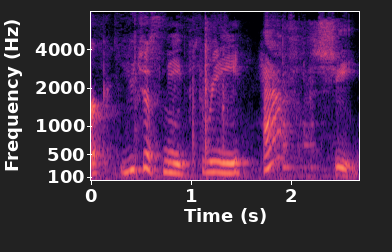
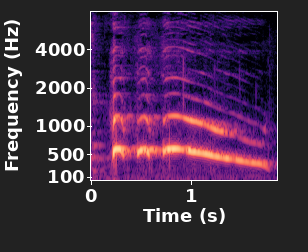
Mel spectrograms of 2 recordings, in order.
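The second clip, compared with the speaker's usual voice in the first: high, loud owl hoots; owl hooting; 11 dB louder, much slower than usual. A narrator's reading. Owl answers from the hole, hooting. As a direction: hoot like an owl, last one drawn out. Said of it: "an owl says".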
